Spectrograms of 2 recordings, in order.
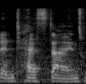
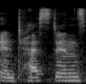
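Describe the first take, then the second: First: Intestines ending in "tines", like vines; the criticised pronunciation. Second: Intestines ending in a short "tinz"; corrective standard pronunciation. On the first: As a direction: quote intestines with a long "eye" at the end. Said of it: "which is incorrect". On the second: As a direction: say intestines with an unstressed final vowel. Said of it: "you said intestines, which is incorrect". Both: Acted.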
